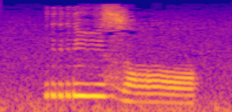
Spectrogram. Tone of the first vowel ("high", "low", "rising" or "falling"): high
